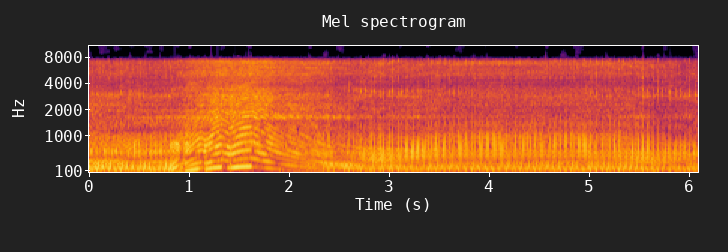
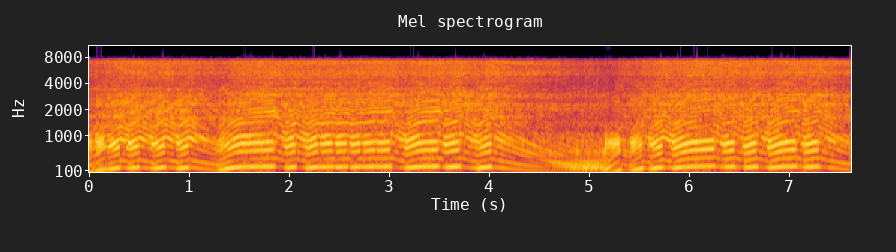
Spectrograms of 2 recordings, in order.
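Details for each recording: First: TOMITSU 5800 chainsaw, no bar fitted: blips up and down then holds a thin, screaming high rev; carburetor adjusted too lean, needs backing off for cutting wood. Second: TOMITSU 5800-body two-stroke chainsaw, rim-drive (ring) version, just after initial carburetor adjustment with a screwdriver: crisp blips to high revs falling cleanly back to a smooth, steady idle; carburetor set right, healthy.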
